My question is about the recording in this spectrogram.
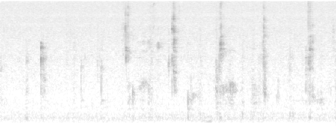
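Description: Faint, close-up eating of crushed pineapple from a tin can with a spoon: wet chewing and mouth smacks mixed with small, irregular clicks of the spoon against the can.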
